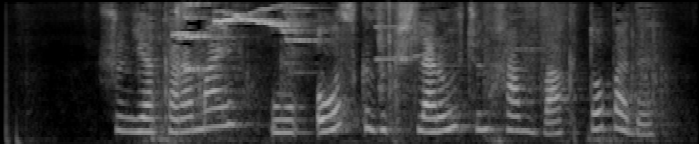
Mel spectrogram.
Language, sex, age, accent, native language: Uzbek, female, under 19, Xorazm, Uzbek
